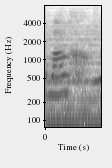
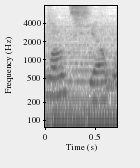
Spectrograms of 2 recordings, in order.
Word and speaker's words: 王翦: 秦国呢，那当然就是王翦，那字有人读王和，有人读王翦，我现在采用的是“翦” 这个读音。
